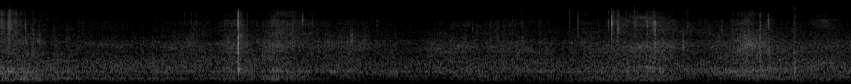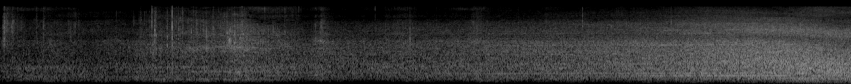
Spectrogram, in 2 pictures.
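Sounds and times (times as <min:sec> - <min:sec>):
wheels rolling on asphalt: 0:00.0 - 0:17.0.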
